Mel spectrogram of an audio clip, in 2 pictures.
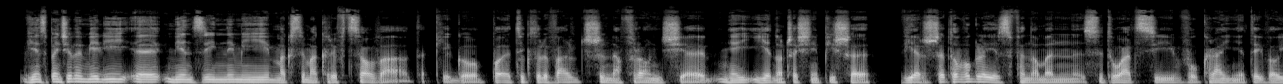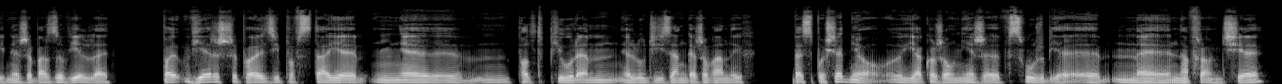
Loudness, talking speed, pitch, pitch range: -17 LUFS, 105 wpm, 100 Hz, 95-110 Hz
